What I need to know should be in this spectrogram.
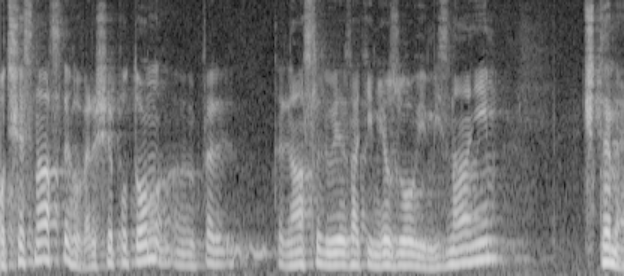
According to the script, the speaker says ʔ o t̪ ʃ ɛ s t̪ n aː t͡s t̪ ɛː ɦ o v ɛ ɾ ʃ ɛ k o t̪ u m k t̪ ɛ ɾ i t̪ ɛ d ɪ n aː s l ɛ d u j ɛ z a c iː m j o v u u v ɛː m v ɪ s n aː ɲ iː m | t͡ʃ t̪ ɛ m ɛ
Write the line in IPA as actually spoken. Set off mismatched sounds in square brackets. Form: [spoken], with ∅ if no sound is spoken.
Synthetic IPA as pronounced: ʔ o t̪ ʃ ɛ s t̪ n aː t͡s t̪ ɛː ɦ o v ɛ ɾ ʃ ɛ [p] o t̪ [o] m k t̪ ɛ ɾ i t̪ ɛ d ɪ n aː s l ɛ d u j ɛ z a c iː m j o [z] u [o] v [iː] m v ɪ [z] n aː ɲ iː m | t͡ʃ t̪ ɛ m ɛ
